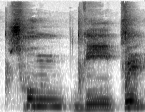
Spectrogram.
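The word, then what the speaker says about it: 솜이불: 그러면 뒷말의 첫 소리에 지금 발음해 보니까 어떻게 발음해요? 솜니불 해 가지고요. 어떤 소리가 덧붙었나요? 니은 소리가 덧나고 있습니다.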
